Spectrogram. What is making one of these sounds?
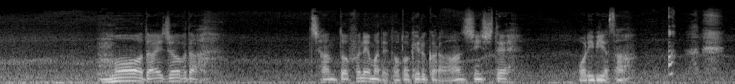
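A young man speaks calmly and reassuringly.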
